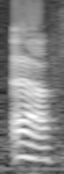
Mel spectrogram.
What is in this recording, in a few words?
"f" female, alphabet; Web Clip Empire 150,000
